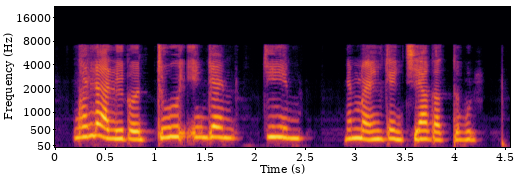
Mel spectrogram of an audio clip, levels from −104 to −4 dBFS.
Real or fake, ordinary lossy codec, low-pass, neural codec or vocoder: fake; MP3, 64 kbps; 7.2 kHz; codec, 16 kHz in and 24 kHz out, 0.6 kbps, FireRedTTS-2 codec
